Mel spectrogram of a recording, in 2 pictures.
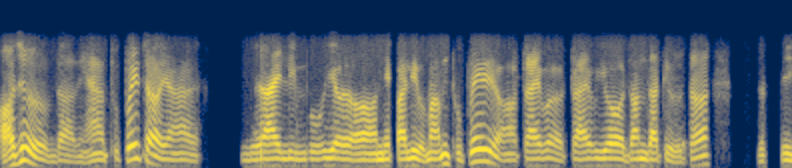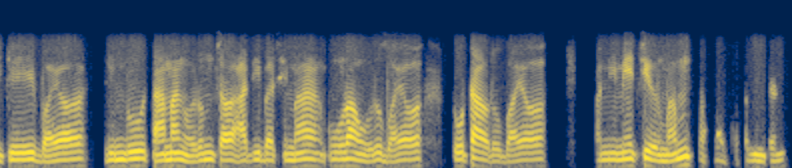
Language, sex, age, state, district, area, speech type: Nepali, male, 30-45, West Bengal, Alipurduar, urban, conversation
